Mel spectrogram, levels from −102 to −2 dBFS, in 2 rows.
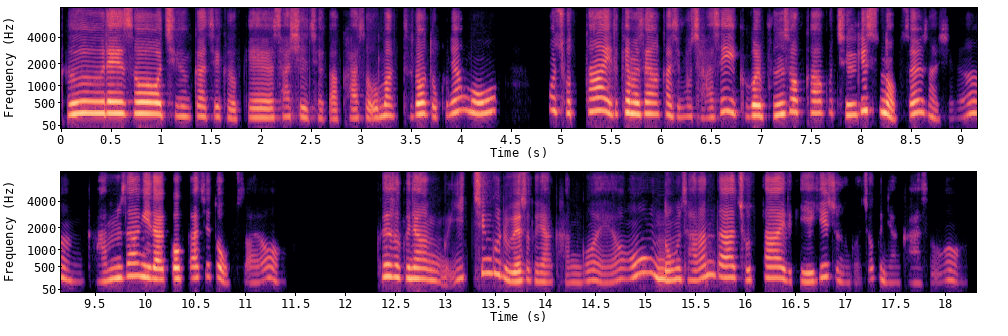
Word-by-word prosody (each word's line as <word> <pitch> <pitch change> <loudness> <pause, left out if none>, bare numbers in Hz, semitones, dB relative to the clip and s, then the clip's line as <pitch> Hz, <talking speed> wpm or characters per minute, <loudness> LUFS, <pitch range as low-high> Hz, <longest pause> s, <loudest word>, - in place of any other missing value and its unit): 그래서 255 0 +7
지금까지 205 -4 -7
그렇게 180 +1 -5
사실 195 0 -8
제가 170 -2 -12
가서 175 +2 -9
음악 215 +2 -3
들어도 240 0 +2
그냥 275 +10 -4
뭐 270 +2 +2 0.5
'어 330 - -5
좋다.' 295 +2 0
이렇게만 250 0 +4
생각하지 245 -5 -2
뭐 205 +1 -14
자세히 200 +11 -5
그걸 220 -1 +4
분석하고 270 +4 -2
즐길 235 +4 +1
수는 300 -5 +3
없어. 245 - -1
사실은. 175 - -16 0.5
감상이랄 240 +4 +1
것까지도 245 +3 0
없어요. 185 +6 -12 0.9
그래서 270 -1 +1
그냥 230 -4 0
이 235 +3 -11
친구를 350 - -4
위해서 190 +4 +1
그냥 180 -3 -10
간 165 -1 -19
거예요. 195 +3 -13
"어 345 +6 -5
너무 225 -1 0
잘한다. 255 +5 -3
좋다." 245 +2 -4
이렇게 190 -4 -7
얘기해 180 +10 -4
주는 200 -11 -16
거죠 225 - -20
그냥 175 -8 -17
가서. 160 +4 -21
230 Hz, 345 characters per minute, -24 LUFS, 190-260 Hz, 0.9 s, 그래서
